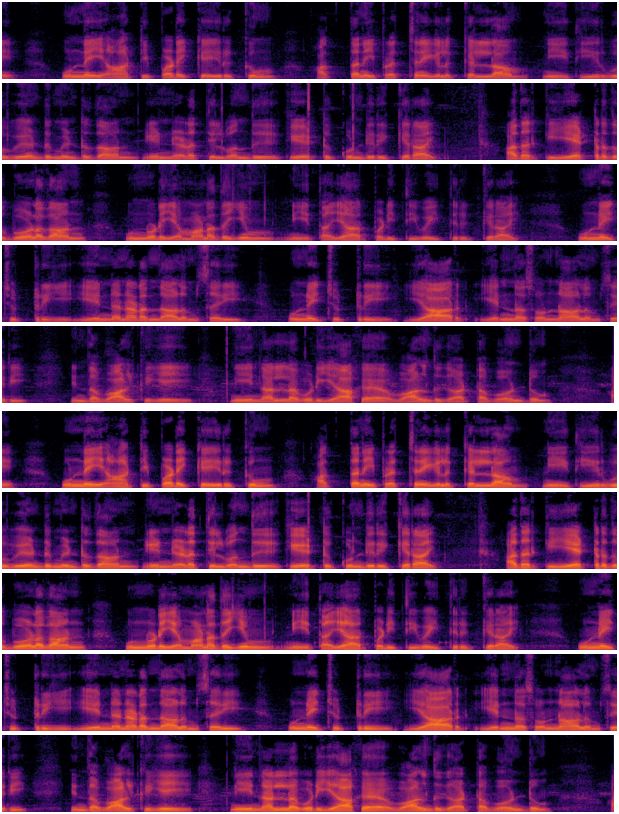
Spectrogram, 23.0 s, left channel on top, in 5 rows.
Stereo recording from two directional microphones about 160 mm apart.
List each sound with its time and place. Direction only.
0.0 s speech: 20° right (ahead or behind)
10.3 s speech: 25° right (ahead or behind); by 22.5 s 10° right (ahead or behind)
